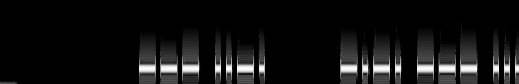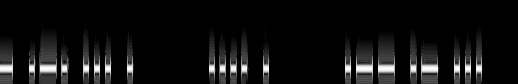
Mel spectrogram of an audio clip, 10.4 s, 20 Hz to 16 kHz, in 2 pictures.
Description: Morse code, heard as a keyed tone, about 22 wpm, 700 Hz. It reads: OF COURSE HE WAS
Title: 2x Word-Spacing - Sentences from Top 500 Words - 22wpm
